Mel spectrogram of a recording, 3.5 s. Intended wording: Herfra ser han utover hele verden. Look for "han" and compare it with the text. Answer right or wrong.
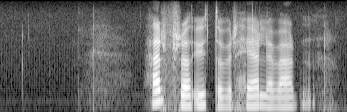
wrong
